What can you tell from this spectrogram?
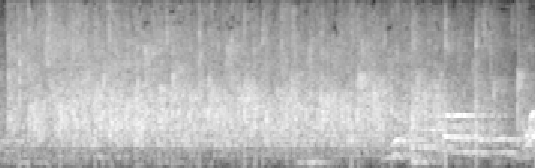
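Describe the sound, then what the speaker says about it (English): Loud, dense audience applause fills a conference hall continuously, with a voice beginning to speak over it near the end. "I think a round of applause for my institute"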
